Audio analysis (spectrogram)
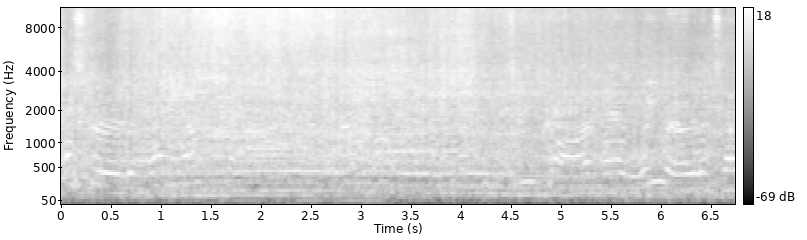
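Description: Vintage modified race cars run a 75-lap main at South Sound Speedway, with a steady roar of engines and occasional tire squeal throughout, heard under continuous announcer commentary.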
